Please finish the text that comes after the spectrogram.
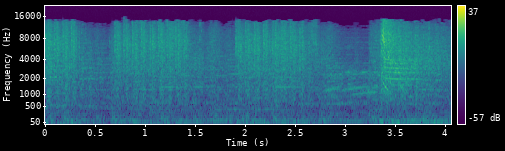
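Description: A grenade explosion in the Sniper Elite V2 video game, heard as a dense, loud burst of blasts and rapid gunfire that keeps rolling for several seconds.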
